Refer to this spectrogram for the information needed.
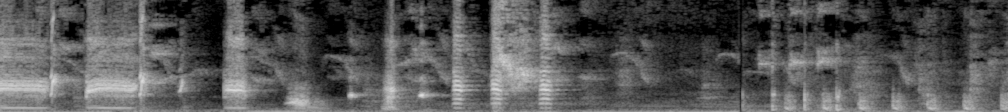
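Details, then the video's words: An Asian pied starling gives a drawn-out hoarse whistle and harsh, chattering squawks, then a run of quick rapid clicking notes that grow louder toward the end. "Suara Jalak Kebo Terapi Biar Semakin GACOR"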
